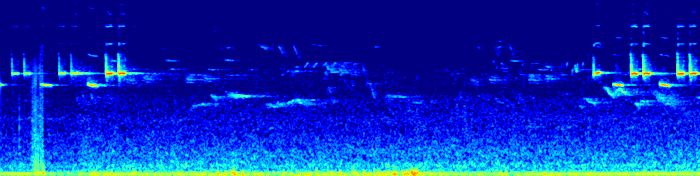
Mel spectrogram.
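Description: Great tit giving quick bursts of sharp, high, clipped notes at the start and end, with faint thin whistles between over a low background rumble.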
